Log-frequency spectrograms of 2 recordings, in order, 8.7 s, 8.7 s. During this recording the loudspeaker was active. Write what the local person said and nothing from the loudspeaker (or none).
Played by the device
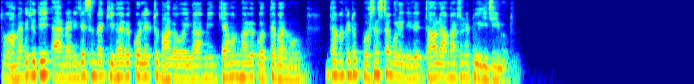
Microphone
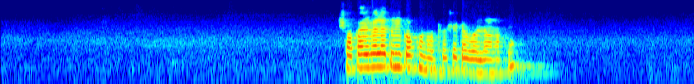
সকালবেলা তুমি কখন ওঠো সেটা বলো আমাকে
